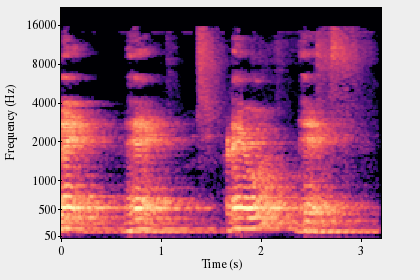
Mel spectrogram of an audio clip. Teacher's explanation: जीभ में जो फड़फड़ाहट होता है ना, इसीलिए इसको उत्क्षिप्त या ताड़नजात बोला जाता है · जब हम इनका उच्चारण करते हैं तो हमारी जीभ तड़ाक से ऊपर नीचे होती है, ऊपर जाके टकराती है, तड़ाका सा होता है, उत्क्षिप्त होती है।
